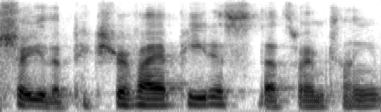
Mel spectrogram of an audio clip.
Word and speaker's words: Iapetus: you the picture of iopetus that's why i'm telling you about it or iapetus i hope i'm saying this right they have the pronunciation there iapetus is probably how i should have said it look at this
